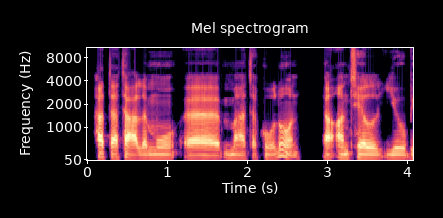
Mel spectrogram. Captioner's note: speaks in foreign language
